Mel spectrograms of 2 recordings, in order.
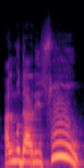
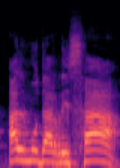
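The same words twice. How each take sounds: First: المدرسو read slowly, ending in a clear u sound; المدرسو spelled out slowly with the final u; Arabic ending -u. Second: المدرسه read slowly, ending in a long open a; Arabic ending -a. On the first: Teacher reads the plain subject form المدرسو slowly with final u. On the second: Teacher shows how inna turns the ending of المدرسه to a. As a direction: stretch out المدرسه with the final a. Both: Shown as a demonstration. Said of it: "این نه که در آمد مدرسو را مدرسه کرد".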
